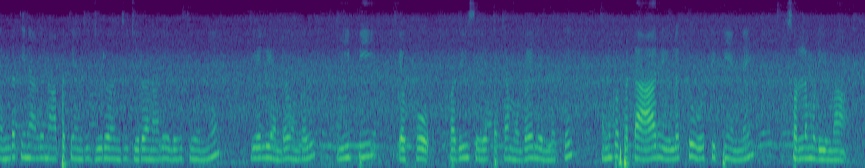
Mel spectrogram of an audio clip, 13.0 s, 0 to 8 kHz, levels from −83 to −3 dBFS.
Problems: background sounds at intervals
